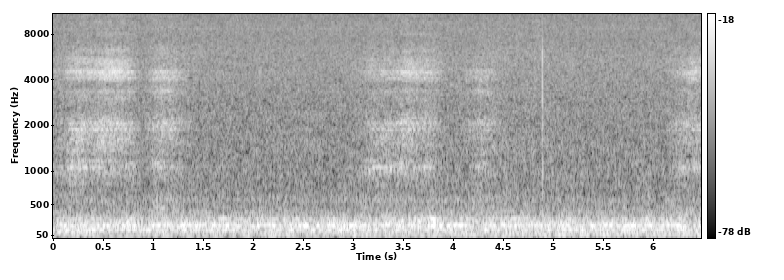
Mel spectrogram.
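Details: Soft, rhythmic breathing with faint snoring over a steady low background hum, from someone who claims not to snore; snoring.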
